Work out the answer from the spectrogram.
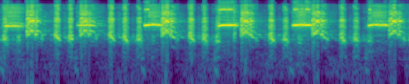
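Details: Continuous rhythmic partridge calling, harsh broad squawks and clicking notes capped by brief high whistles, roughly one phrase per second without a break.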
